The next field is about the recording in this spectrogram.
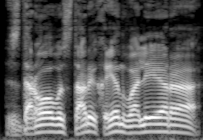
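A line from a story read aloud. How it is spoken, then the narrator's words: Yelling. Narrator (Russian): заорал я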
